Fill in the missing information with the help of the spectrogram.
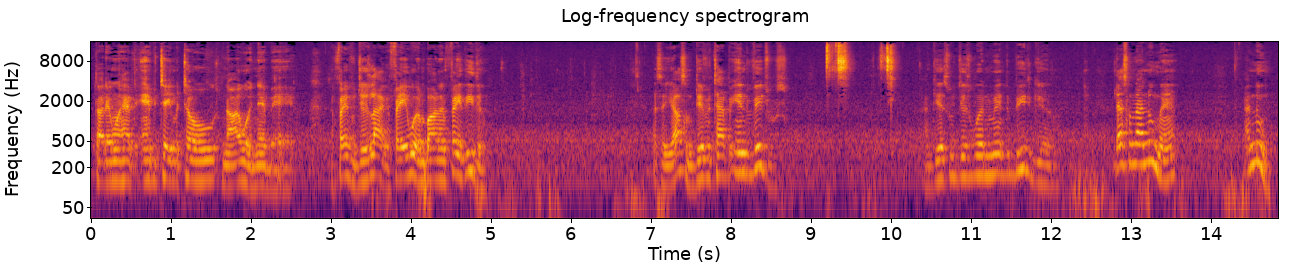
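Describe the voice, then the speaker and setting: A man's voice: mid-range voice, animated, normal speed, pauses often, fairly bright tone, a little hiss or hum. A middle-aged man with a Southern US accent chatting casually between mouthfuls as a mukbang host, in a folksy, rambling storytelling way. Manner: talks between mouthfuls of food. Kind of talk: casual chat while eating.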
